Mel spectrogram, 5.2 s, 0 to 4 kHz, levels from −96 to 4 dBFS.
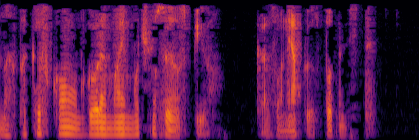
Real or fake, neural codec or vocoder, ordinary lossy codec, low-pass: real; none; MP3, 16 kbps; 3.6 kHz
